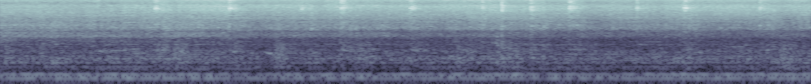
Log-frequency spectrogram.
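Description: Sliced carrots sizzle and hiss in a hot pan for restaurant-style chow mein, a steady frying crackle with faint occasional stirring clicks.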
